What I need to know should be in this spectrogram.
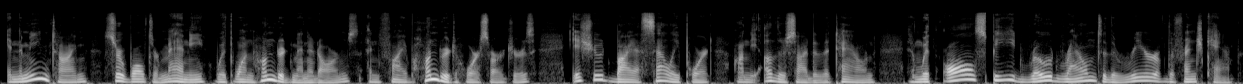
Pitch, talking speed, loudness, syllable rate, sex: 130 Hz, 205 wpm, -18 LUFS, 4.9 syllables/s, male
